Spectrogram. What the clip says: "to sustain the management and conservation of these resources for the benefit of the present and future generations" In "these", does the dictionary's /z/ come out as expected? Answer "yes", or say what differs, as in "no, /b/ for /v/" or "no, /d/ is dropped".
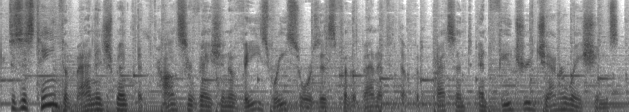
yes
